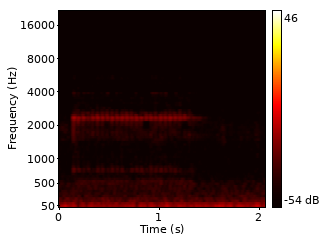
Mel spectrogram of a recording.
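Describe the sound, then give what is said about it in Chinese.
A telephone ringing for a business call: one sustained electronic ring of about a second, faint over a steady low hum. “稍等一下，喂，是个业务电话。”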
